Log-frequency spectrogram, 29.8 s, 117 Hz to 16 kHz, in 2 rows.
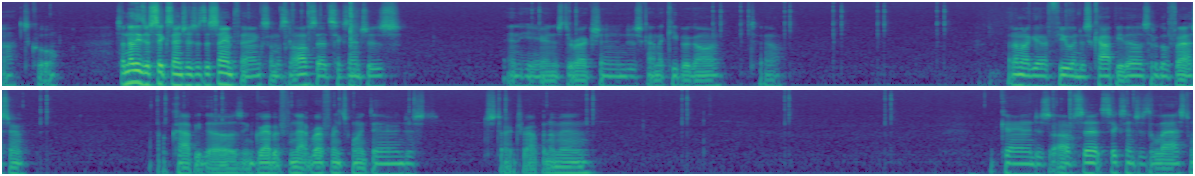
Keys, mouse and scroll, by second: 3.1 o, 3.3 Home, 3.4 6, 4.0 Home, 11.8 Escape, 12.5-13.4 typing, 26.5 Escape, 27.7 o, 27.8 space, 28.4 6, 29.4 Return.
